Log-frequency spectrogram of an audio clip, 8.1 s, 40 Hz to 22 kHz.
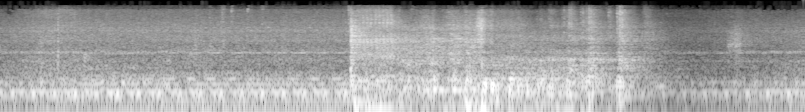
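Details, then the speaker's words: Turbo Firebird V8 with a COPO cam, first start with a weak battery that dropped to 8.5 V while cranking, jump-started from a truck: it cranks and catches roughly for a couple of seconds, then dies. Cause unclear; a starter wire was slightly loose. "i'm not sure why once it did crank over and fire off why it didn't stay running which is weird"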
